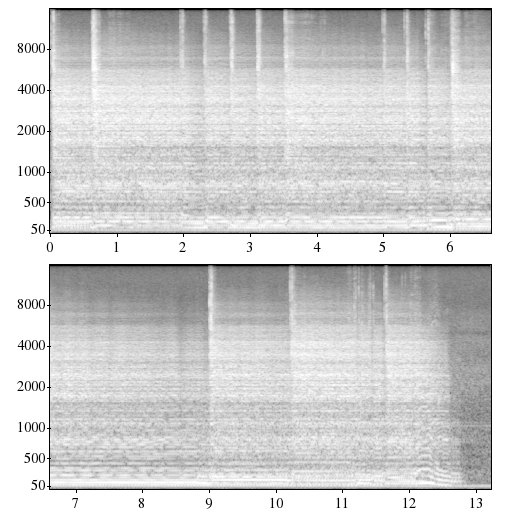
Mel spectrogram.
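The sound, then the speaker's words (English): A heavily fuzzed electric guitar, run through a fuzz pedal into an amp on its clean channel with no other effects, plays loud, thick sustained chords with sharp strums punctuating the wall of distortion, continuing steadily before cutting off near the end. “And I ran the fuzz pedal through it, and holy fuck, it's crushing.”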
